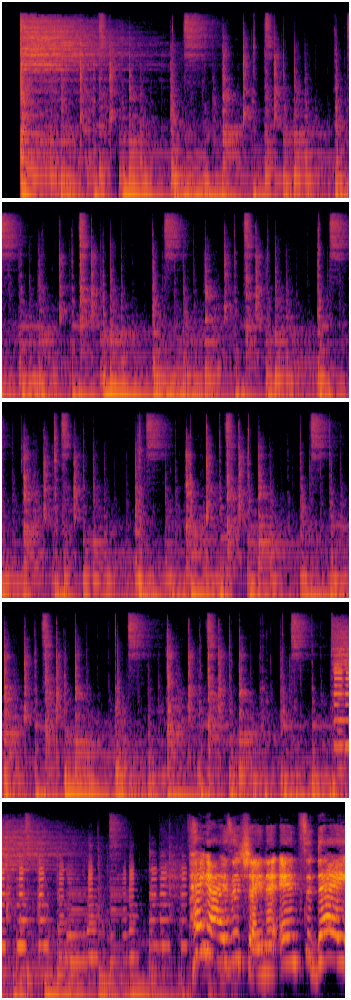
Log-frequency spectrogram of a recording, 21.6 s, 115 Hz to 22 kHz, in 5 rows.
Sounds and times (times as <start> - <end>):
Drum roll: 0.2 - 20.4.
